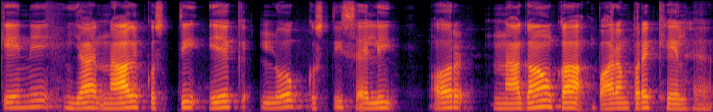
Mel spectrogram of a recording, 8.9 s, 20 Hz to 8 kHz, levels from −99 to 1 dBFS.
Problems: background sounds at intervals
